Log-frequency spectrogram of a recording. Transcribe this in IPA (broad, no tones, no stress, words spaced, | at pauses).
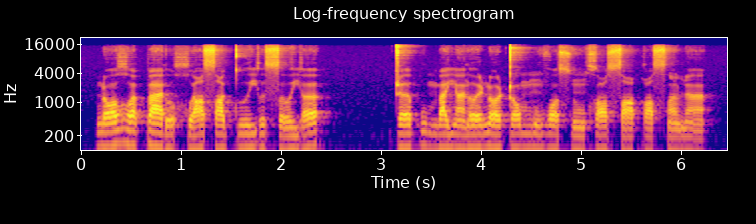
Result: ɳɔʁʷa paɾu χʷasˤa tʷɯjɯ sɤjɐ | ʈɜpumajã ɾɤ ɳɔʈɔmũvɔ sũxɔ sˤɐqʷɐ sˤɐ̃ɳã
